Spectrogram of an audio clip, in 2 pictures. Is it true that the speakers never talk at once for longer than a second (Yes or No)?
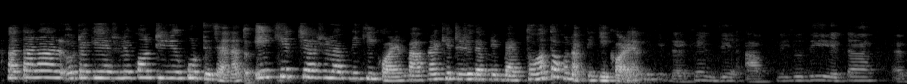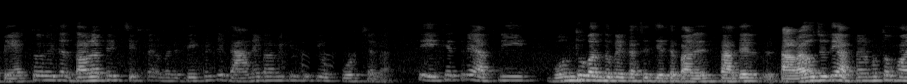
Yes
